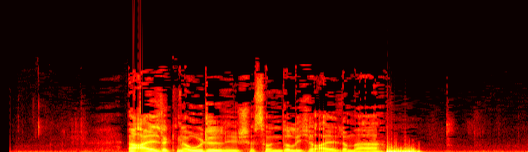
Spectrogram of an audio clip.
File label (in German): "knautel", schwaebisch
